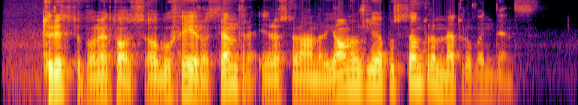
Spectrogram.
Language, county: Lithuanian, Vilnius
